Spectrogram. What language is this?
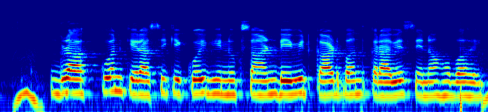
Magahi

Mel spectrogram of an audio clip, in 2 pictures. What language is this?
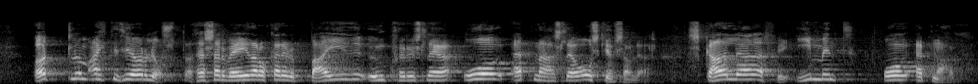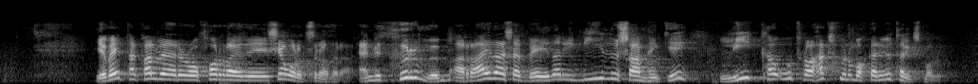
Icelandic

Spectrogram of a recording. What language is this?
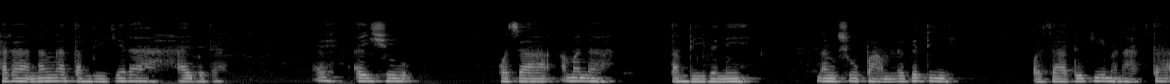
Manipuri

